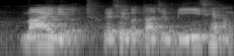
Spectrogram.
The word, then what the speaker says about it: minute: 그럼 뭐랑 비슷하냐면 이게 minute라고 읽지 않고 뭐라고 읽니? minute.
